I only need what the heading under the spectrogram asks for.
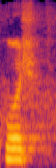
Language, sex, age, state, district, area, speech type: Punjabi, male, 30-45, Punjab, Bathinda, urban, read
